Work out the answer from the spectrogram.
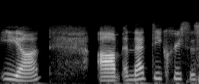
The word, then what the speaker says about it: Aeon: YH Eon the Eon it's spelled aeon I know but it's called Eon and that decreases stress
